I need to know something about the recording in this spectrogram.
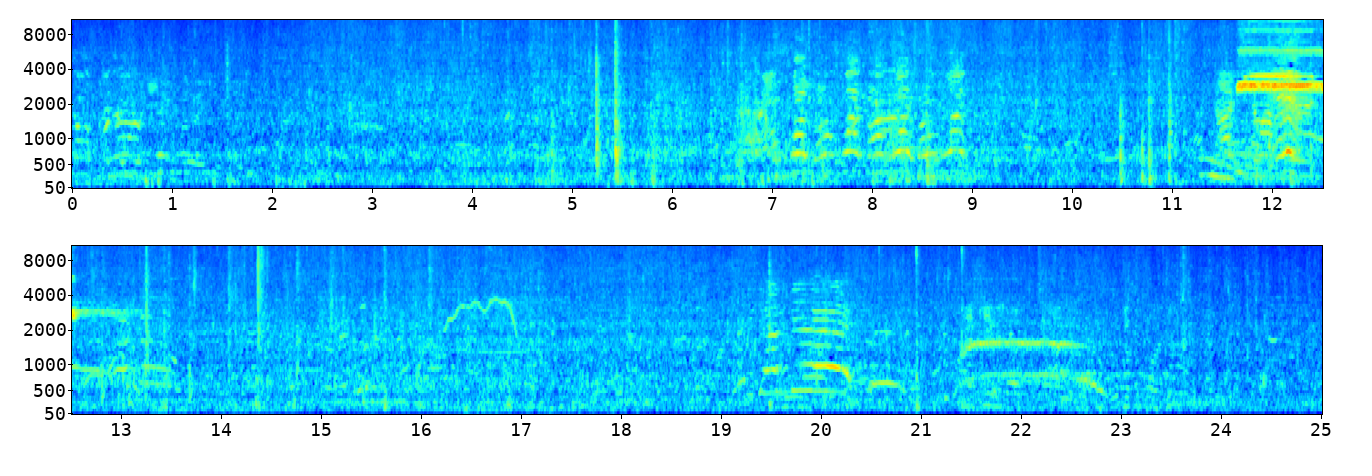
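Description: Kayak paddles splashing on open water under scattered shouting from players and onlookers. About halfway through comes one loud, steady, high whistle blast lasting about a second, the loudest sound: a referee's whistle stopping play.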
